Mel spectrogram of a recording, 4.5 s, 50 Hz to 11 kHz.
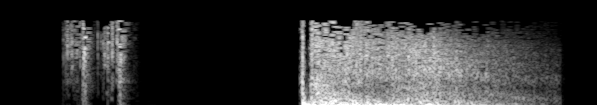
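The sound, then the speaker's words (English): A Mossberg 590 A1 shotgun fires one loud, booming shot whose blast trails off for nearly two seconds, after a few brief clicks and a stretch of silence. “That is the Mossberg 590 A1 shotgun.”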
